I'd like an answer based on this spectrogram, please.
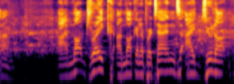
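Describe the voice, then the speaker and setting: Over noticeable background noise, a man speaks with a fairly high pitch. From Wales (Cardiff), Zimbabwean-born. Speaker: stand-up comedian. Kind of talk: stand-up. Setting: stage with audience.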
